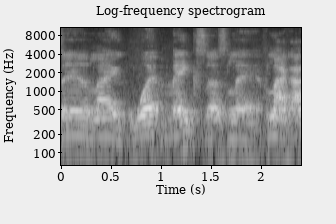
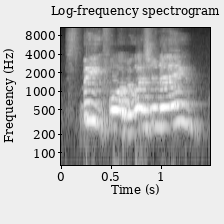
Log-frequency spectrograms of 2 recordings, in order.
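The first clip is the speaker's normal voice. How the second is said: very loud, high cop questioning; police officer; 19 dB louder than usual. Acted. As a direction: shout questions at an uncomprehending driver. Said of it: "when the police officer came".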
